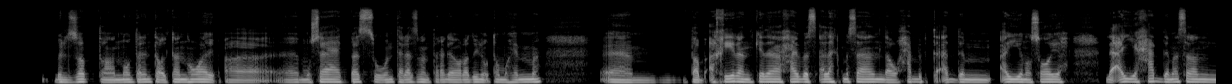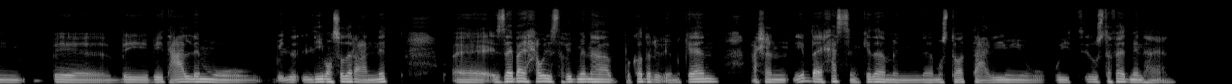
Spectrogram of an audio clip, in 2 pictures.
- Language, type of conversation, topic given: Arabic, podcast, إيه رأيك في دور الإنترنت في التعليم دلوقتي؟
- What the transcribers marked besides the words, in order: none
